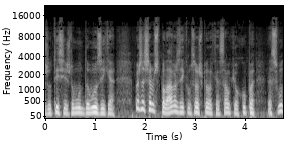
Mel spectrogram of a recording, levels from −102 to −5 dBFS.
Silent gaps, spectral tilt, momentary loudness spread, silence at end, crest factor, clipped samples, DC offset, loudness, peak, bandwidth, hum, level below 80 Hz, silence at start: none; -7 dB/octave; 10 LU; 0 s; 16 dB; under 0.1%; under 0.1%; -23 LUFS; -6 dBFS; 11.5 kHz; none; -50 dBFS; 0 s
